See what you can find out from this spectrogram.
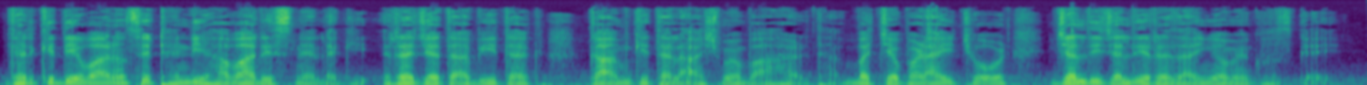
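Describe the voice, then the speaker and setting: A man's voice: low-pitched, a little fast, dark tone, slight background noise. A man reading scripted story narration as the narrator.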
